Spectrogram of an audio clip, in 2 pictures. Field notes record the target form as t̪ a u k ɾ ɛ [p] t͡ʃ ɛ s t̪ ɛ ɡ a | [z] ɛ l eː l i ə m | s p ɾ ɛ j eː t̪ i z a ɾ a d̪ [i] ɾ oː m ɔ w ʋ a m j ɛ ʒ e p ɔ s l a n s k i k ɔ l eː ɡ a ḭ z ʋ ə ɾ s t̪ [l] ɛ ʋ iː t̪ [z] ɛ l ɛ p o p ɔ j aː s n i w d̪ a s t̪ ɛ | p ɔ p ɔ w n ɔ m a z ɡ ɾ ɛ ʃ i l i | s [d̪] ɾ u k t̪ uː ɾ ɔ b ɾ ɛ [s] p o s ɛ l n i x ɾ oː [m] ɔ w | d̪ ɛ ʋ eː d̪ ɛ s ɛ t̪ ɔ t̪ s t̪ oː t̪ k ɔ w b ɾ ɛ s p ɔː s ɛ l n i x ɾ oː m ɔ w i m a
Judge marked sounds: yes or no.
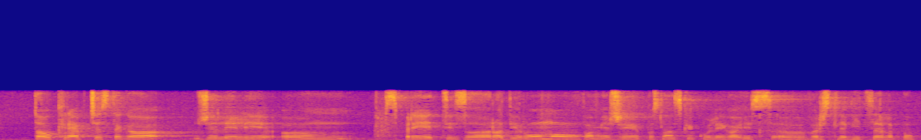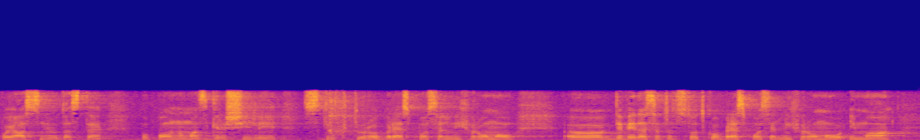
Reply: yes, no, yes, yes, no, no, yes, yes

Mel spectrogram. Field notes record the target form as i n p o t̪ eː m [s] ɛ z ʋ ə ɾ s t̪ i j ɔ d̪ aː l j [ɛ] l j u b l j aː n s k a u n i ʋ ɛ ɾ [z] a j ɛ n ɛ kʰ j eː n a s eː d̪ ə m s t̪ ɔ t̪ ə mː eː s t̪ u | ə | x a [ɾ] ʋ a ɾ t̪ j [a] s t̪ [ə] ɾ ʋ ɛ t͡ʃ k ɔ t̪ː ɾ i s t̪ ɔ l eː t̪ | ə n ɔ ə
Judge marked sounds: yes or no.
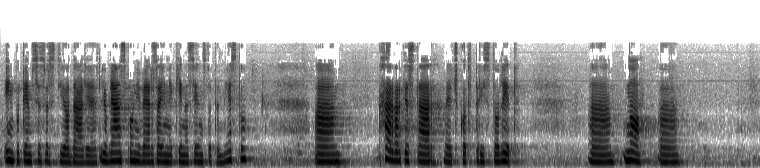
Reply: yes, yes, yes, yes, no, no

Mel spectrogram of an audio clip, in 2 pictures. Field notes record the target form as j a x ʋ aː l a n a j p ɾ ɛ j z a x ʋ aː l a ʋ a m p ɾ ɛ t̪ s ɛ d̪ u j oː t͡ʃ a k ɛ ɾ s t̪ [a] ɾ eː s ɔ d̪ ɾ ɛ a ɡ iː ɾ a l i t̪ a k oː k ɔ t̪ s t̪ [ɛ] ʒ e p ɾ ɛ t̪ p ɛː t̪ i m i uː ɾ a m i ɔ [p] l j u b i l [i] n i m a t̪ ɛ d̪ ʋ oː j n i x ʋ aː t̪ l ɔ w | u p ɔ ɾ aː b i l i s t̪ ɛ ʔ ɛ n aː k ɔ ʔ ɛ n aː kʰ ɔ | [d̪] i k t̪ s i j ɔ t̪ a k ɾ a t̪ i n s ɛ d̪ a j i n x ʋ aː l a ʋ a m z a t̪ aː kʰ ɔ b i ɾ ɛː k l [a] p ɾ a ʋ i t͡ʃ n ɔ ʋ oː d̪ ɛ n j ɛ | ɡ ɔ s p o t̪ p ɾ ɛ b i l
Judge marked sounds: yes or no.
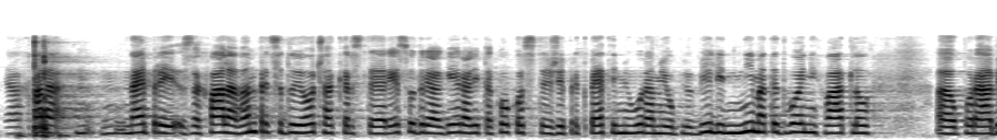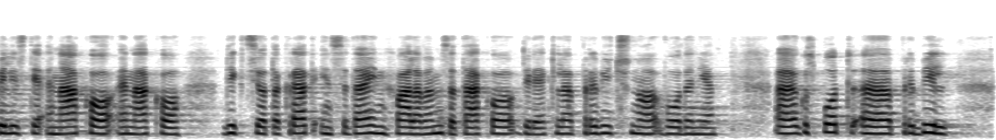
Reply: no, yes, no, yes, yes, yes

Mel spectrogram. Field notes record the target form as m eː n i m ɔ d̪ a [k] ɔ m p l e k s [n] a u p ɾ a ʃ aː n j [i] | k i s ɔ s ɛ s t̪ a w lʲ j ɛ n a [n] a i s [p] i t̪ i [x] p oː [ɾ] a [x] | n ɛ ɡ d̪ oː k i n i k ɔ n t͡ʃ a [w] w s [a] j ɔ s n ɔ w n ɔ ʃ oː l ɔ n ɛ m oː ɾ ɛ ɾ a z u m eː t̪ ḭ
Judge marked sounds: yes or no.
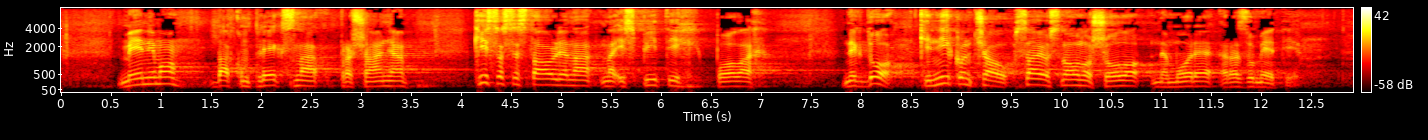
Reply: yes, yes, no, yes, yes, yes, no, yes, yes, yes

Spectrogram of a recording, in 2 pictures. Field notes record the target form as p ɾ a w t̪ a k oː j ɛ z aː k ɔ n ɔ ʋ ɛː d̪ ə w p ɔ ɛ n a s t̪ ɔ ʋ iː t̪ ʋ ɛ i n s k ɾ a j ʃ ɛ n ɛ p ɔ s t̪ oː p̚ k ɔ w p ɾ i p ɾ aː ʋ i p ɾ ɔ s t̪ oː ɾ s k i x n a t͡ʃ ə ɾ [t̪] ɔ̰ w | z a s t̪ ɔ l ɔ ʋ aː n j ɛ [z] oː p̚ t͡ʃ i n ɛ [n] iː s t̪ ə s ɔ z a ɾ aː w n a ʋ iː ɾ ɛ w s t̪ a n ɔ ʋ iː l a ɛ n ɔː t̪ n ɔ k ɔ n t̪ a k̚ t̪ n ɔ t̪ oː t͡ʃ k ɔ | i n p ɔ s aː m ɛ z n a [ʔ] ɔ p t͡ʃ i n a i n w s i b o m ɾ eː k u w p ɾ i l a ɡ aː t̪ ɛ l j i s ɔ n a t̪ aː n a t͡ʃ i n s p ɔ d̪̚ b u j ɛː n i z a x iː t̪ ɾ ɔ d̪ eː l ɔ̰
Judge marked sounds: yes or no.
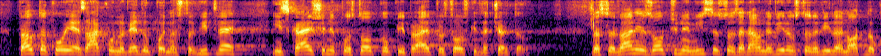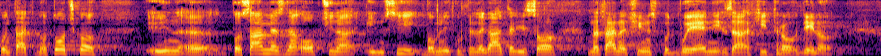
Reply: yes, yes, no, yes

